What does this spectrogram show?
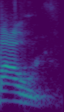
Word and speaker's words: বাউল: ধরো আমি একটা শব্দ লিখলাম, শব্দটা হচ্ছে বাউল। দেখো বাউলের ভিতরে রস্বউ যেটা আছে এটা কিন্তু পরিপূর্ণভাবে উচ্চারণ হচ্ছে বাউল।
